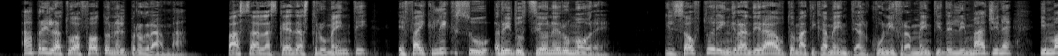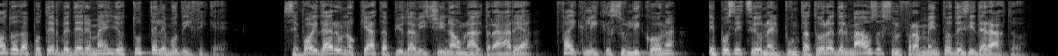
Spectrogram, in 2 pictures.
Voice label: Italian

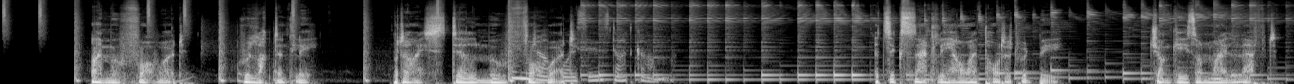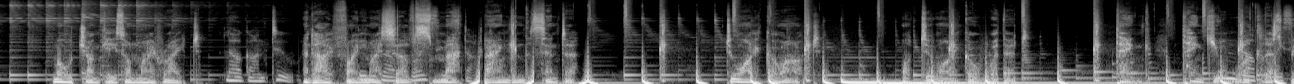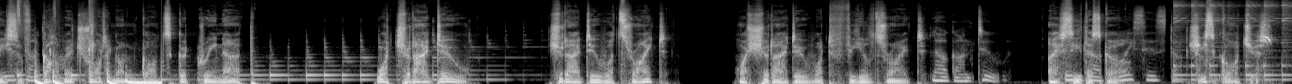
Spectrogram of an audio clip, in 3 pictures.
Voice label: English

